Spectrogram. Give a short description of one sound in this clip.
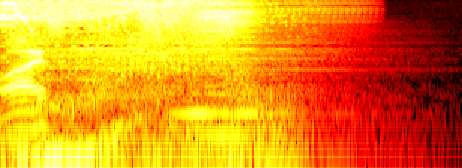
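A magical beam of light hums and shimmers.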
